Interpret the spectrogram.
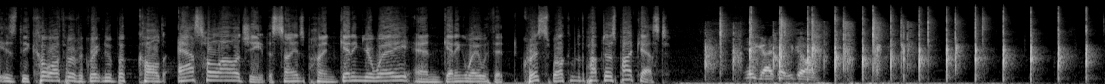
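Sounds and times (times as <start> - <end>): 
speech: 0.0 - 8.4
two people clapping off mic as applause: 7.0 - 11.0.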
